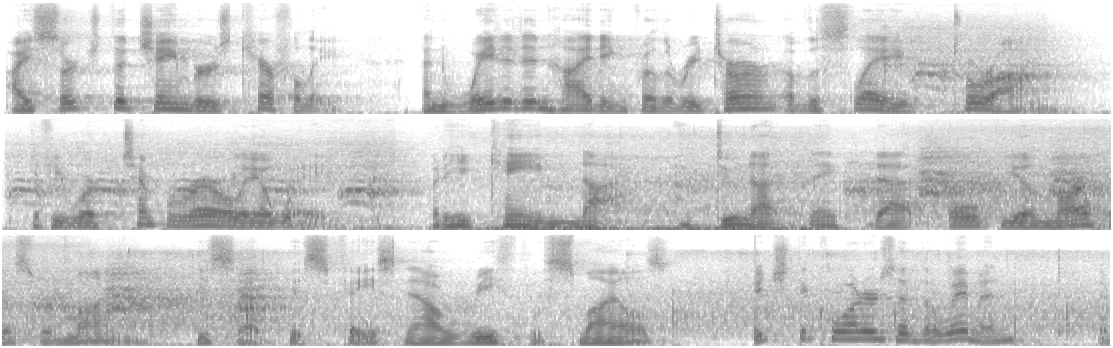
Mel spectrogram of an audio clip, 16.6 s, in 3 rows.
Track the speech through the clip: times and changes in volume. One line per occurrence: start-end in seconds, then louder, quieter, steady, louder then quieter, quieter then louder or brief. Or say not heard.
0.0-16.5 steady.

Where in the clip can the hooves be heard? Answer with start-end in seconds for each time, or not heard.
not heard.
